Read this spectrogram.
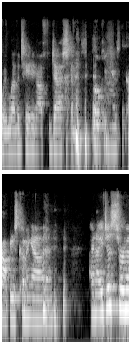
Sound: audio warps

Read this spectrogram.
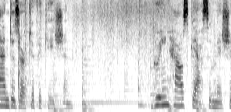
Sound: leaves rustling

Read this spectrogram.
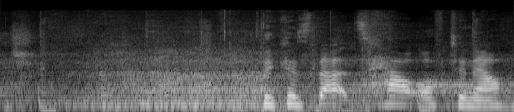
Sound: audience laughs

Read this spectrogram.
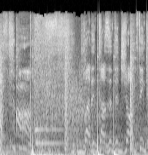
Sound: gun Shot

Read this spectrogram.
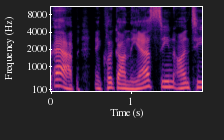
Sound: en espanol

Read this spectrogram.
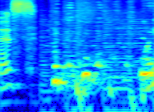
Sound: laughing

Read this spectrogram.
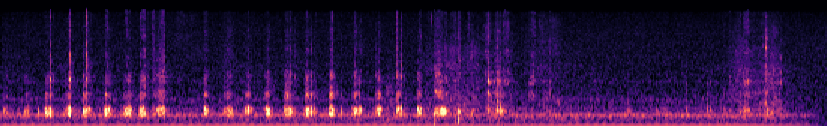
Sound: scratching sound

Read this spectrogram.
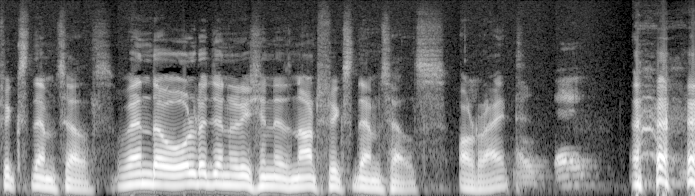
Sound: laughs

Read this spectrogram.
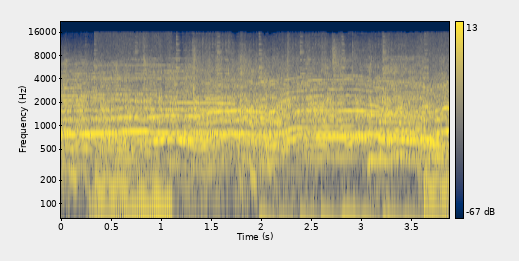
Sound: all cheering

